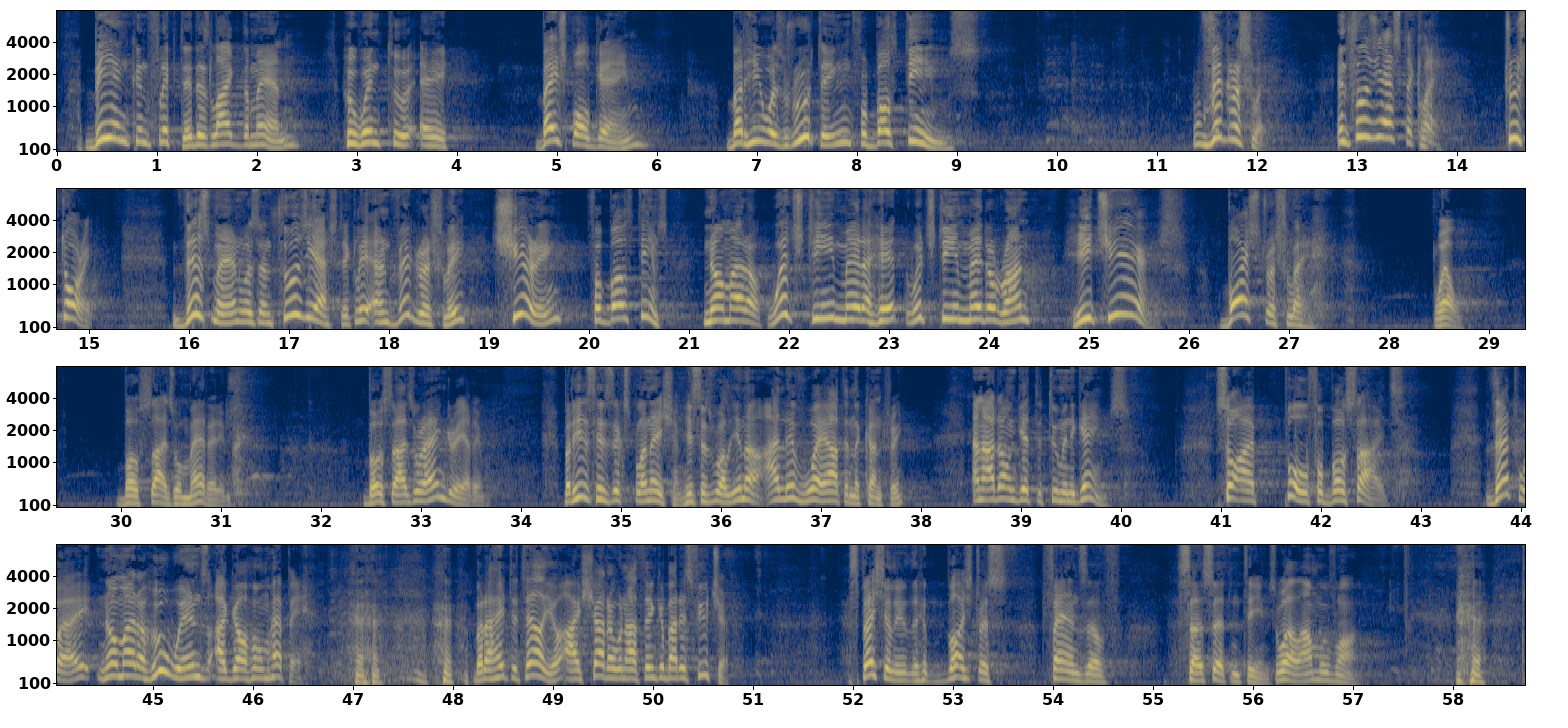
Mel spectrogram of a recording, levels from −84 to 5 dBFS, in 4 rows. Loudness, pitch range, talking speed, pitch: -18 LUFS, 160-250 Hz, 130 wpm, 200 Hz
